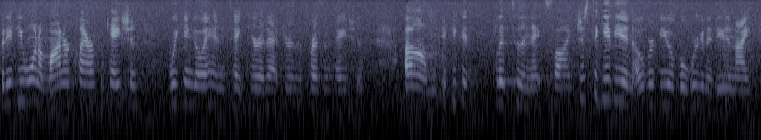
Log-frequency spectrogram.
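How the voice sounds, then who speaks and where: Against noticeable background noise, a woman speaks very fast in a fairly high pitch with fairly even intonation. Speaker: parish planning official. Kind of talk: public presentation. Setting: public meeting with audience.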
